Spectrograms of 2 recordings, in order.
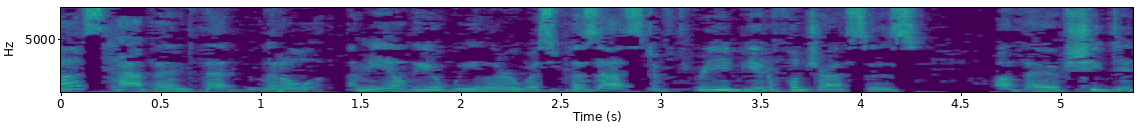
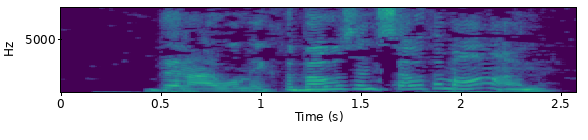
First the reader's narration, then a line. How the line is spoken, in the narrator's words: replied Grandmother Wheeler happily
